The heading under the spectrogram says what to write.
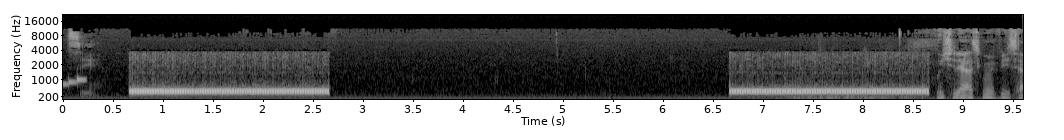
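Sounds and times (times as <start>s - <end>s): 
electronic ringback tone of an outgoing phone call: 0.0s - 2.7s, 6.7s - 8.7s
faint hum: 0.0s - 9.5s
speech: 8.8s - 9.5s.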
